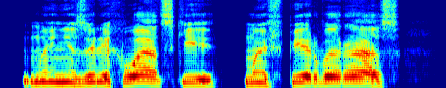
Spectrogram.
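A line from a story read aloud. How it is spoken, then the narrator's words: Whining. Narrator (Russian): проскулил Олег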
